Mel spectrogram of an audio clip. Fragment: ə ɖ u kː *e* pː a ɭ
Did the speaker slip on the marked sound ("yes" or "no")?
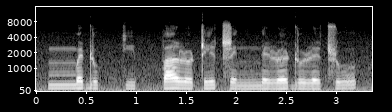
yes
